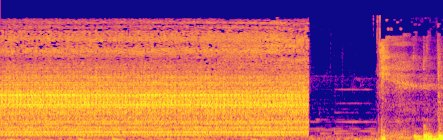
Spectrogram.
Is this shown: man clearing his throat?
no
